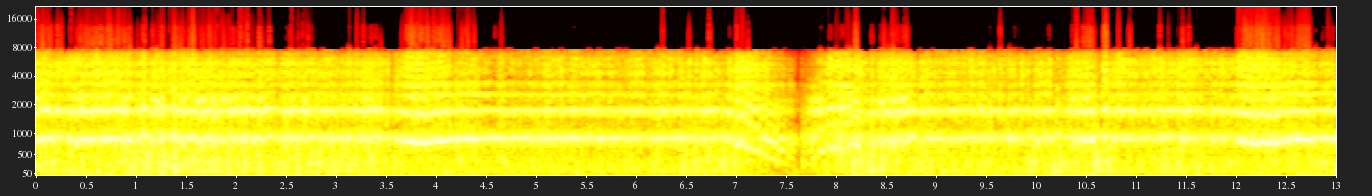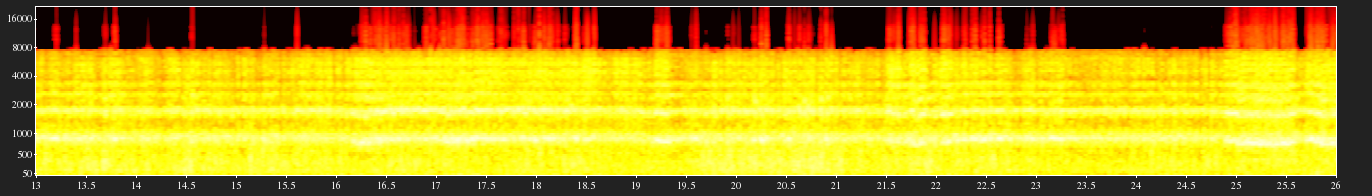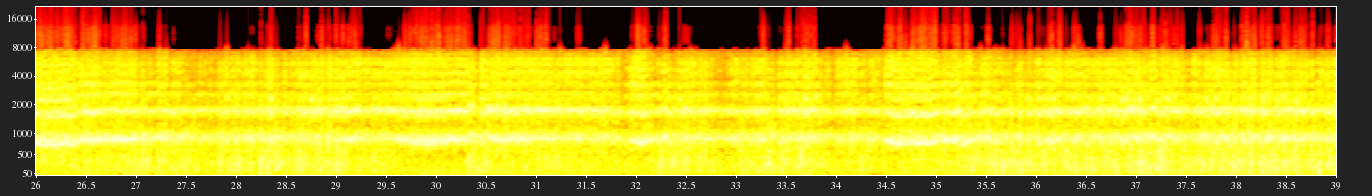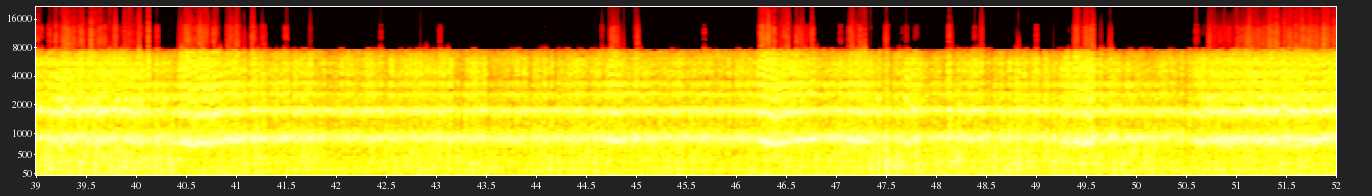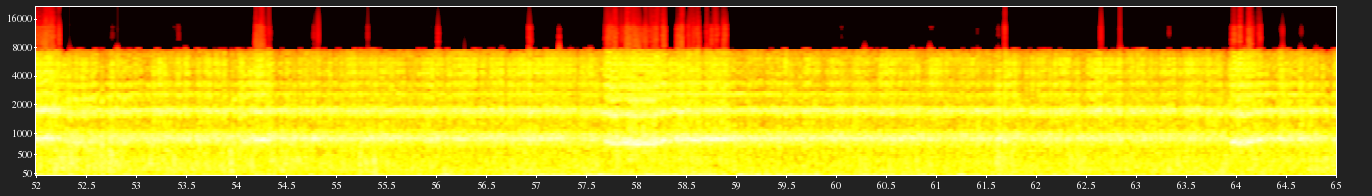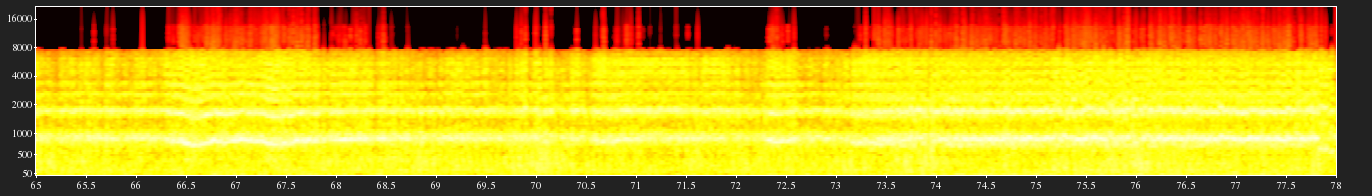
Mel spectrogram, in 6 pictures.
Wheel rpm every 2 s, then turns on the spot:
230, 230, 230, 170, 200, 230, 220, 240, 230, 230, 230, 230, 220, 230, 230, 220, 230, 230, 230, 230, 220, 240, 230, 230, 230, 220, 220, 230, 230, 230, 230, 230, 230, 220, 230, 230, 220, 210, 200.
none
